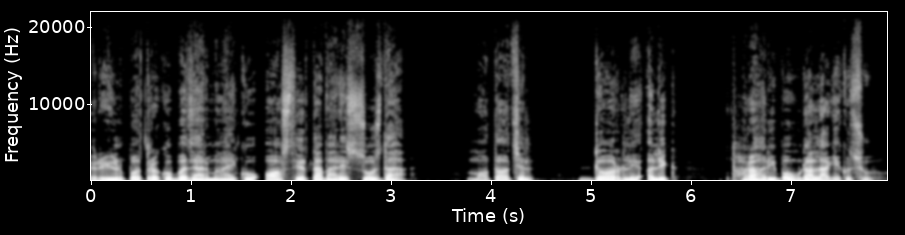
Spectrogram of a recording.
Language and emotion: Nepali, fearful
